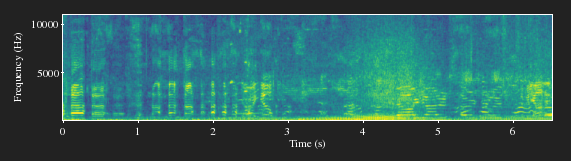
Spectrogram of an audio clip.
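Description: People's voices and chatter, then a motor vehicle's engine whose pitch rises from about halfway through and then holds steady.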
